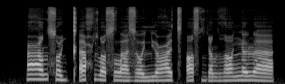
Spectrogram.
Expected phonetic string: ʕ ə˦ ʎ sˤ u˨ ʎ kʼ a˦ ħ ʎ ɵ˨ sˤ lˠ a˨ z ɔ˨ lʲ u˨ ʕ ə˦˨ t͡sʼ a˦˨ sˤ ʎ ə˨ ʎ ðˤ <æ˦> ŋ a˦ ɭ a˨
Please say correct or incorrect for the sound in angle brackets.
incorrect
